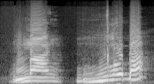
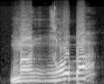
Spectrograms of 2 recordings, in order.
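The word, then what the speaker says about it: Manqoba: raia wa Afrika Kusini Mangoba ndivyo wenyewe wanavyotamka kule nchini Afrika Kusini matamshi yale ya kiiraki ya kina ya Wahadina Chaba kama unakumbuka vizuri Mang'oba lakini sisi kwa sisi wengine ambao hizi ng'a zinatusumbua sumbua basi ni vyema tu kusema ni Mang'oba Mwiti yes huyu ndiye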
